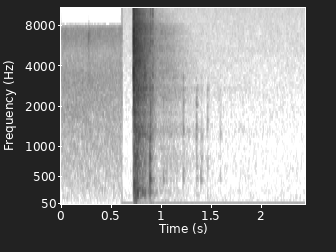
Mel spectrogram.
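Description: A single loud, sharp gunshot crack about two-thirds of a second in, dying away within a third of a second.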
